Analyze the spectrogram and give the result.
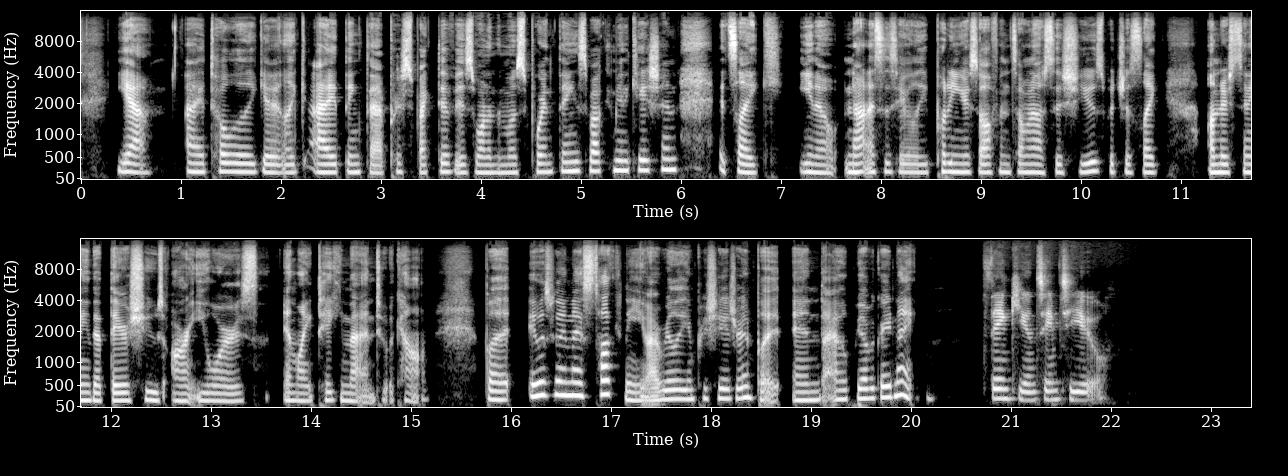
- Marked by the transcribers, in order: tapping
- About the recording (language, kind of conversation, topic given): English, unstructured, What is the best advice you’ve received about communication?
